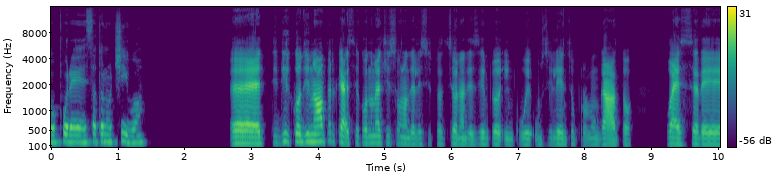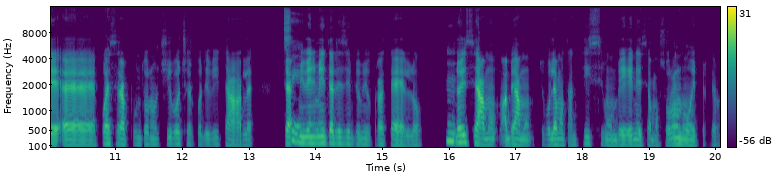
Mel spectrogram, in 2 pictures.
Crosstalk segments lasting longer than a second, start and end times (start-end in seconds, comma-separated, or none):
none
